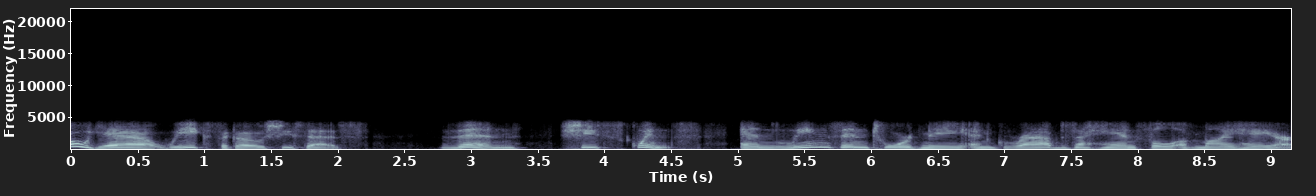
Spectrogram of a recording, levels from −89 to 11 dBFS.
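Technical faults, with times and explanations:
Throughout: heavy Opus voice compression; narrowband SILK coding removes everything above 4 kHz and coarsens the excitation, leaving muffled, hoarse, robotic-edged speech that suggests about 8 kbps.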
